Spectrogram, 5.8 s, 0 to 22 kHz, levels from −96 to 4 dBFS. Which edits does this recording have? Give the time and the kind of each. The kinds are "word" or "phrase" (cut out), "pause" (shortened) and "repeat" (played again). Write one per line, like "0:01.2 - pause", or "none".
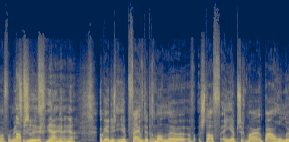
none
